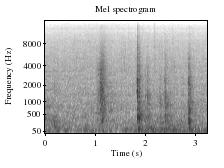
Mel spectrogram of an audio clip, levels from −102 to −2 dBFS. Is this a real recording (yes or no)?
yes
